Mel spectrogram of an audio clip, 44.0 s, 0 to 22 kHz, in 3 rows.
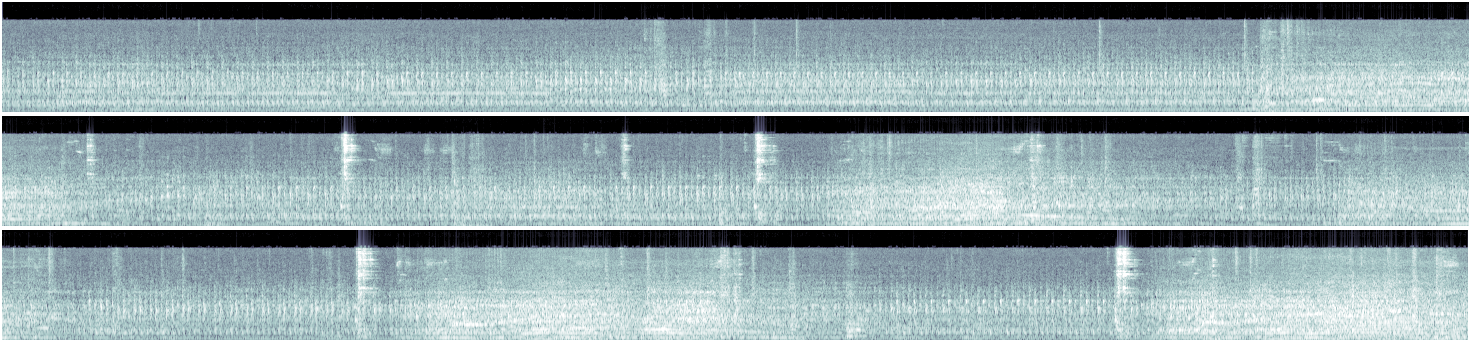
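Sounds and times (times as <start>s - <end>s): tractor diesel engine running: 0.0s - 44.0s
sharp metallic clanks: 18.0s - 19.1s, 22.1s - 22.6s, 32.8s - 33.5s, 40.4s - 41.6s.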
